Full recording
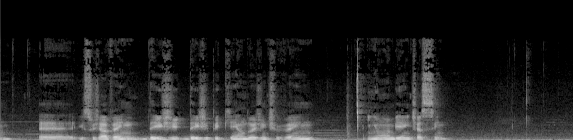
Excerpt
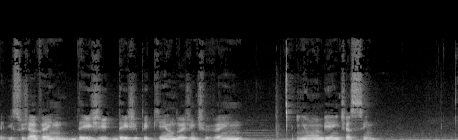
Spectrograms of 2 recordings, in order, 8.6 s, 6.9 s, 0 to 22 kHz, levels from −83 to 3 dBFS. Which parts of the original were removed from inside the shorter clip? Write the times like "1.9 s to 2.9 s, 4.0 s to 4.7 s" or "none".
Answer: none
